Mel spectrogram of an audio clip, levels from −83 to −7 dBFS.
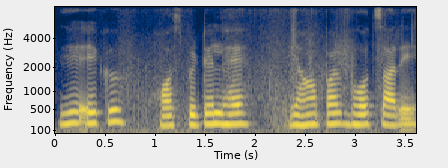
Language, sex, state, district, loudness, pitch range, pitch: Hindi, female, Haryana, Jhajjar, -15 LUFS, 185-205 Hz, 200 Hz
